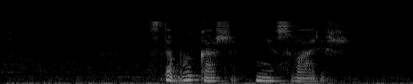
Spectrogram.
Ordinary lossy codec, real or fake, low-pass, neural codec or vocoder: none; real; none; none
